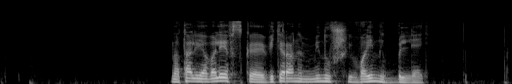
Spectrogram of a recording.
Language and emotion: Russian, angry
